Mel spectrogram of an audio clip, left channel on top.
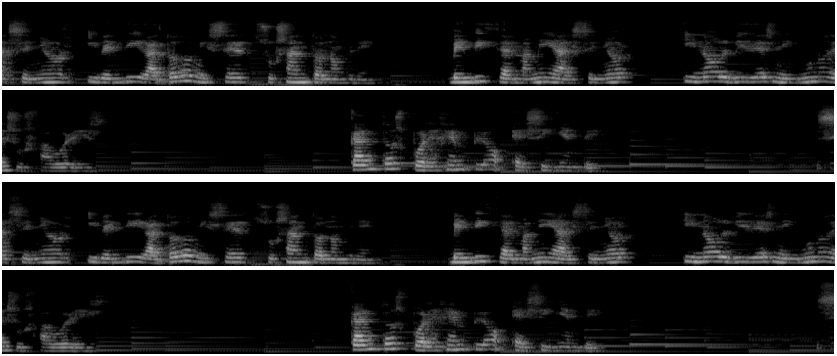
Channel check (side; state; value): both; normal; correlation 0.57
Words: Señor, y bendiga todo mi ser su santo nombre. Bendice, alma mía, al Señor, y no olvides ninguno de sus favores. Cantos, por ejemplo, el siguiente.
